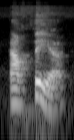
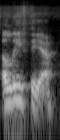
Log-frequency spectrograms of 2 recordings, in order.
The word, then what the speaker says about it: Althea: name in Greek so she spelled it a l e t hea and pronounced it Alia versus althia so the only thing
